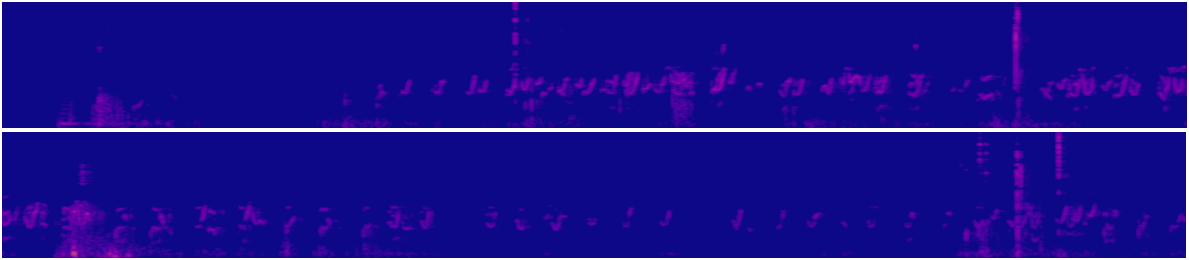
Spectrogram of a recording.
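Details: Baby guinea pigs squeaking: many short chirpy squeaks around one kilohertz in rapid, uneven runs, with soft rustling and a few louder thumps and bursts of handling noise underneath.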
